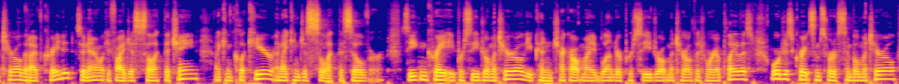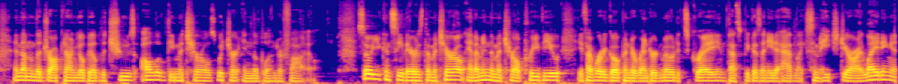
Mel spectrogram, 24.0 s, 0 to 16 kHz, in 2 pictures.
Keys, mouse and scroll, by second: 0.2-0.9 middle drag, 0.9 shift+right click, 1.3-3.3 shift+scroll up 2, 1.8-2.9 shift+middle drag, 2.9-3.8 drag, 4.3-5.5 drag, 5.2 middle click, 5.7-7.0 drag, 5.9 g, 7.1 click, 7.6 middle click, 7.9-8.5 scroll up 2, 9.7 click, 11.4 click, 12.0 click, 15.1-16.0 scroll down 2, 15.4 middle click, 15.6 click, 16.1 shift+middle drag, 16.9-18.1 scroll up 2, 17.6 shift+middle drag, 17.9 shift+middle click, 18.1 middle click, 18.1 a, 18.9 middle click, 18.9 z, 19.0-19.9 scroll up 1, 20.6 middle drag, 21.1 middle click.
